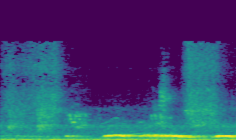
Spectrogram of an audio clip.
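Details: Spotted dove from the wild at Bang Bai Mai, Surat Thani province, Thailand, giving one short, drawn-out, mellow cooing phrase over a steady low hum.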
